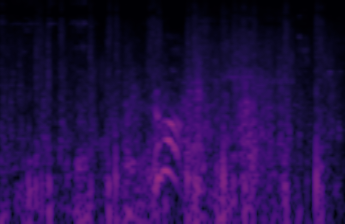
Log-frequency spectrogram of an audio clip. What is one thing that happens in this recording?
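A horse snorts and whinnies.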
